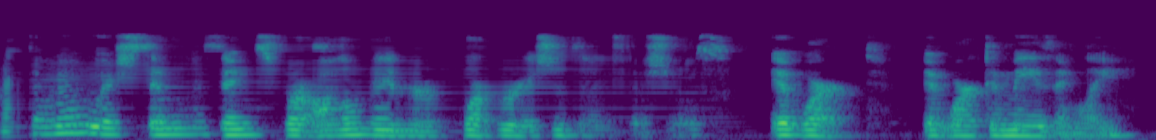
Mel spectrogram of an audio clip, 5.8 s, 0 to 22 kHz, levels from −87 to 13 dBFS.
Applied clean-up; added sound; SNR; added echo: neural mask model DeepFilterNet 3.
